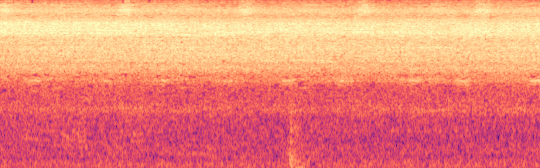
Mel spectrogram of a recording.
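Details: Summer cicada chorus: a continuous high shrill buzz without pauses, a single soft thump midway, otherwise steady and even.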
